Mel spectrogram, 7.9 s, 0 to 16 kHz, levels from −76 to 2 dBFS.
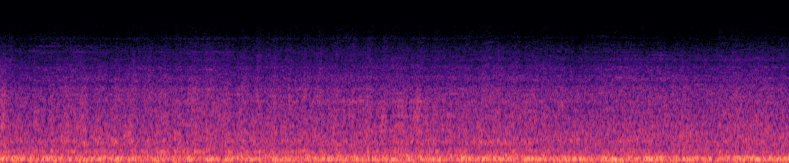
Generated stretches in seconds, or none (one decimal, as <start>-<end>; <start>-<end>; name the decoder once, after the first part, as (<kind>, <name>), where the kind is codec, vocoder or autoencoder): none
